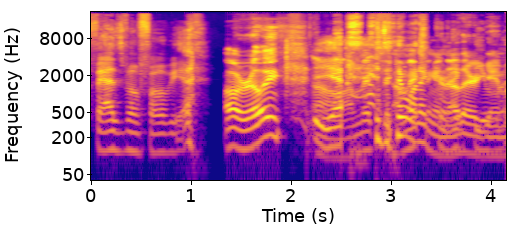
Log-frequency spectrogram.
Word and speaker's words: Phasmophobia: pronounce uh phasmophobia uh is it phobia or because you've been saying phantasmophobia it's just phasmophobia oh really yeah another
